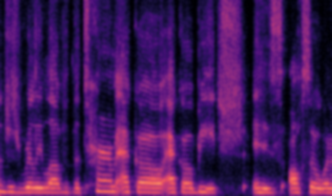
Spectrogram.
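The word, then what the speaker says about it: Eko: So this is Echo, but it is spelled with a K, E-K-O, because of the fact that we are also Nigerian on my daddy's side.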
